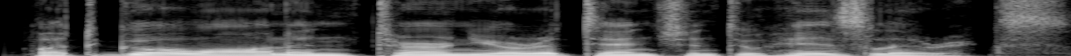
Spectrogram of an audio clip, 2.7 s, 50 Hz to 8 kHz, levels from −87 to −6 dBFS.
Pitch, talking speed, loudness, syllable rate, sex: 145 Hz, 225 wpm, -15 LUFS, 5.2 syllables/s, male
